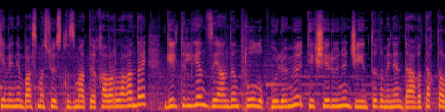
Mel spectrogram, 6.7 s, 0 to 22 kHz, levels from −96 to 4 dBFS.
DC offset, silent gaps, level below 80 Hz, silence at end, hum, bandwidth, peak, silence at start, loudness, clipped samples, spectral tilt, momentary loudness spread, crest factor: under 0.1%; none; -56 dBFS; 0 s; none; 14 kHz; -10 dBFS; 0 s; -23 LUFS; under 0.1%; -5.5 dB/octave; 3 LU; 12 dB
